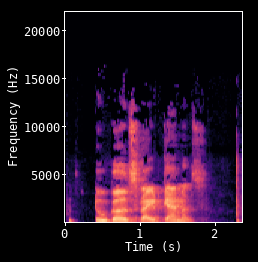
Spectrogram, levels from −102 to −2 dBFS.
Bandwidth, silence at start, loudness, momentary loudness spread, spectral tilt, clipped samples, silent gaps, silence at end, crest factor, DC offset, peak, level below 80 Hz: 13.5 kHz; 0.05 s; -17 LUFS; 14 LU; -3 dB/octave; under 0.1%; none; 0.05 s; 18 dB; under 0.1%; 0 dBFS; -60 dBFS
